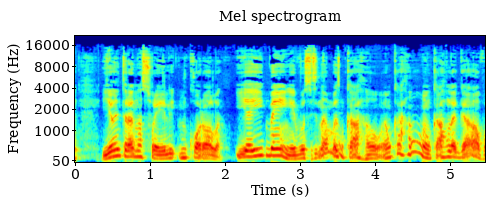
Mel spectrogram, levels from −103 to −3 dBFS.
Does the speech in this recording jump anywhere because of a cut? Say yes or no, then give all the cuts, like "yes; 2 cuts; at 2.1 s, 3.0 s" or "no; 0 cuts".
yes; 5 cuts; at 1.0 s, 2.1 s, 2.5 s, 3.1 s, 3.5 s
